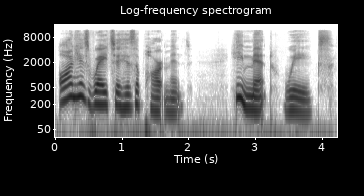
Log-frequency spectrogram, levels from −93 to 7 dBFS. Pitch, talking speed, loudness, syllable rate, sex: 185 Hz, 130 wpm, -16 LUFS, 3.2 syllables/s, female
